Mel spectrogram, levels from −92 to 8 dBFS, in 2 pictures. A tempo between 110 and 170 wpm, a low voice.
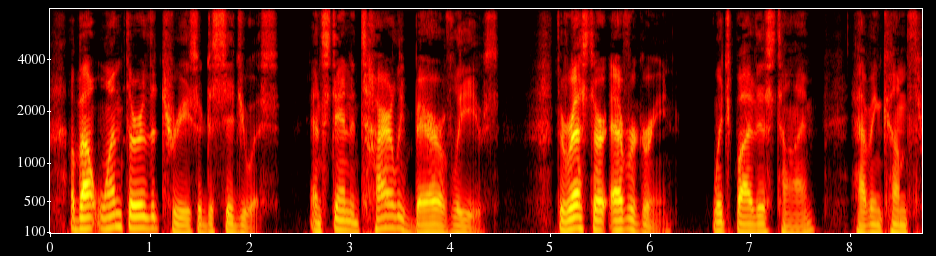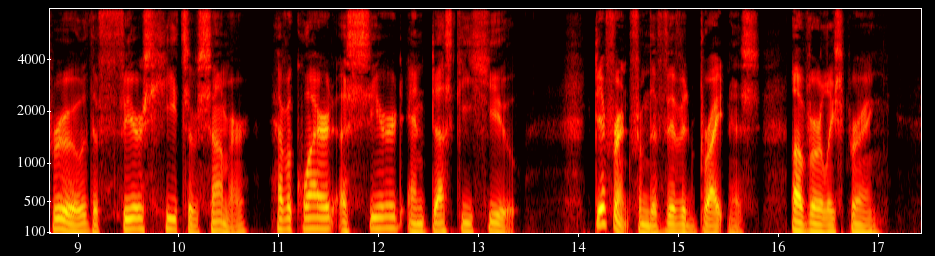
Yes: average, 155 wpm; low, 105 Hz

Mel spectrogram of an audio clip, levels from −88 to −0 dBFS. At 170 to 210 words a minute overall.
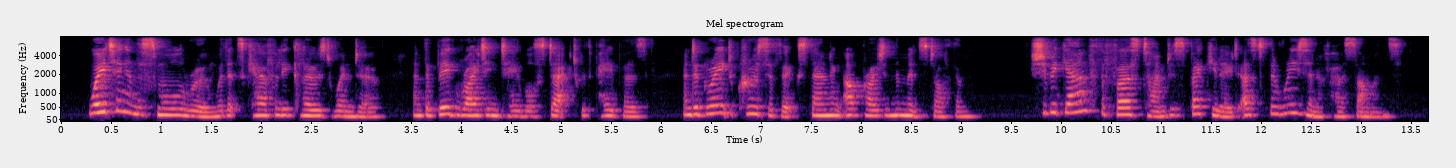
Yes: average, 195 wpm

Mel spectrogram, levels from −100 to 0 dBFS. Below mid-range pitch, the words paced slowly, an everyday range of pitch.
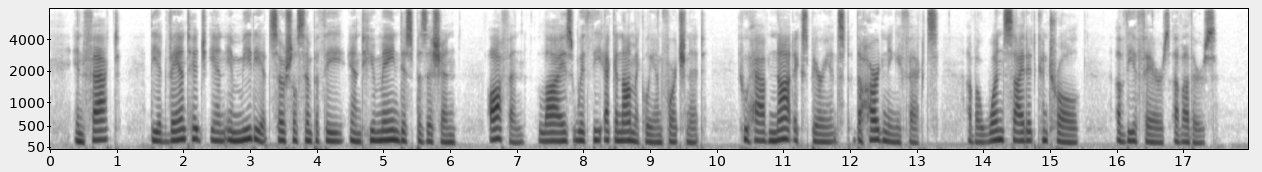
No: medium, 185 Hz; slow, 115 wpm; average, 3.5 semitones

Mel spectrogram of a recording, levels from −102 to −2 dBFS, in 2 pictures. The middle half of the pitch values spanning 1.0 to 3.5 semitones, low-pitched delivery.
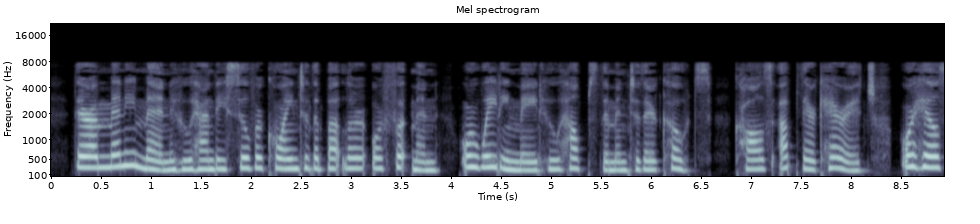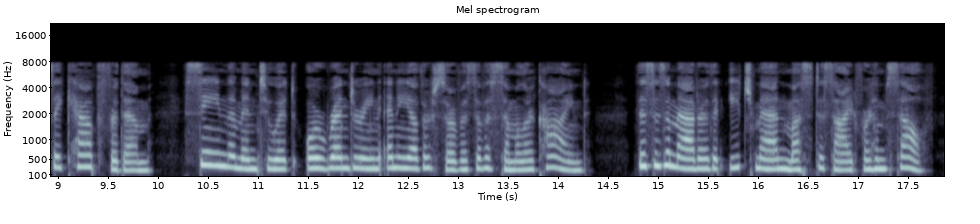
No: average, 3.2 semitones; very high, 250 Hz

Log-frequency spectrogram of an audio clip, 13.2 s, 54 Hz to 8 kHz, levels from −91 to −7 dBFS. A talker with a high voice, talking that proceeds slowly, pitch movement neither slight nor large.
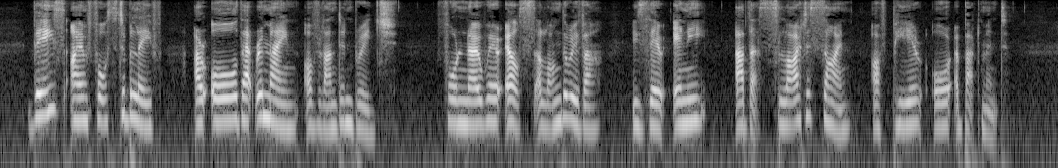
Yes: high, 200 Hz; slow, 130 wpm; average, 3.0 semitones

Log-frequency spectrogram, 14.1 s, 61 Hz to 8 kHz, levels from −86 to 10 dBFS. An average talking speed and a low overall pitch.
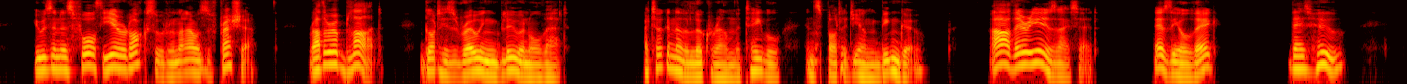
No: fast, 210 wpm; low, 125 Hz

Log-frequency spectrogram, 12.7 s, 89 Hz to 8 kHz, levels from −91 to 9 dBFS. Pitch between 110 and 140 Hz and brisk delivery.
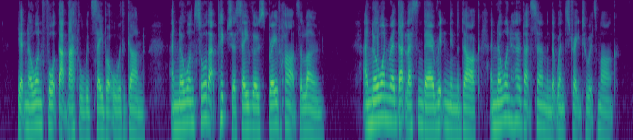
Yes: low, 135 Hz; fast, 215 wpm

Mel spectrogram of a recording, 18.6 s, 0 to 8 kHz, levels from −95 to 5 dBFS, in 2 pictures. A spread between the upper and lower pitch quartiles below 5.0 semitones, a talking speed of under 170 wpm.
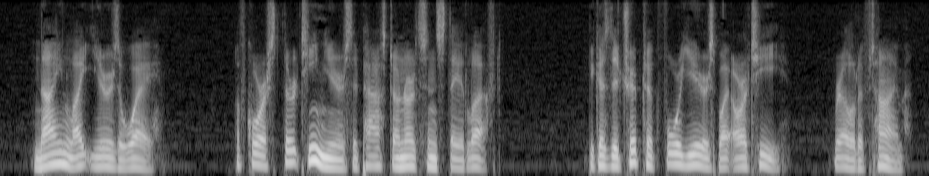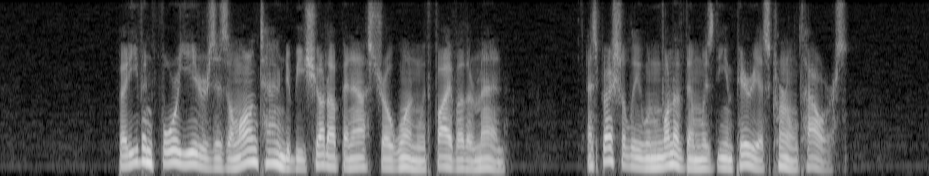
No: average, 4.0 semitones; average, 180 wpm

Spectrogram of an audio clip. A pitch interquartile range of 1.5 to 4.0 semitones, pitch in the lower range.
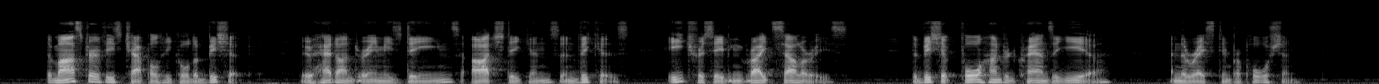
No: average, 4.9 semitones; very low, 85 Hz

